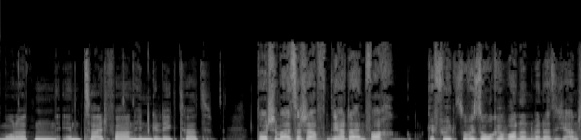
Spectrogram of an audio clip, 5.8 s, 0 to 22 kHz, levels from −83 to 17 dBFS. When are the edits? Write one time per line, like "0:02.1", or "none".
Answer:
0:02.4
0:04.6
